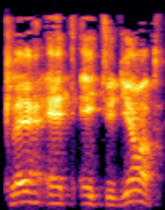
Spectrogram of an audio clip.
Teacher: The French are not so up and down. They're kind of monotonous.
